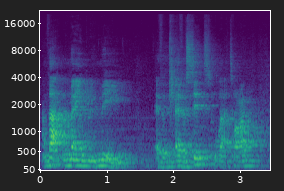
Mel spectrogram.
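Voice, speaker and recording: A man's voice: medium pitch, normal speed, fairly bright tone. British man testifying in an echoey church. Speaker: church speaker giving testimony. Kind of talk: personal testimony and scripture reading. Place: inside a church. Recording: echoey church hall, distant, faint noise.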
